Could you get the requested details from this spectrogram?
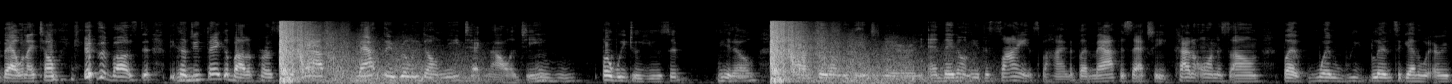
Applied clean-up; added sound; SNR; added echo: none; Gunshot, gunfire; -2 dB; reverberation time 0.3 s.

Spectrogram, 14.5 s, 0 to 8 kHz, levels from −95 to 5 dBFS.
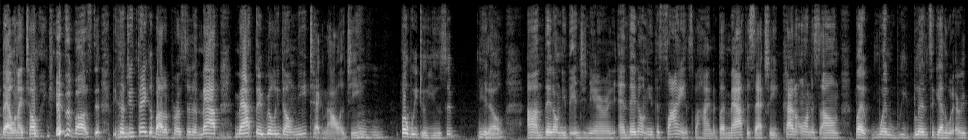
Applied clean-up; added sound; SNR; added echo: none; none; none; none.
